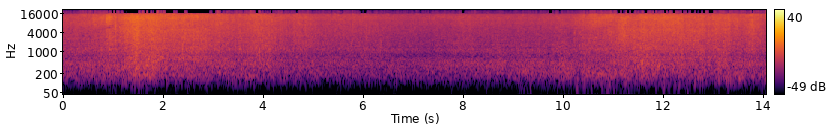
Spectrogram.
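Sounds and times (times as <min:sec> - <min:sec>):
ocean surf rushing: 0:00.0 - 0:05.2, 0:07.5 - 0:14.0
wave washing out: 0:08.2 - 0:14.0.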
